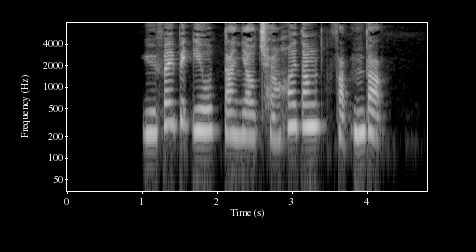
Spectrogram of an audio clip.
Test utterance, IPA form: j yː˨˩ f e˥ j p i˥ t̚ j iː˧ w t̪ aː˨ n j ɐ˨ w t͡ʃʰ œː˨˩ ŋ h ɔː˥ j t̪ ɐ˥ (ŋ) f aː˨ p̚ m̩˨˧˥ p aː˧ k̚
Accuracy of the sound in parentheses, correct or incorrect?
correct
